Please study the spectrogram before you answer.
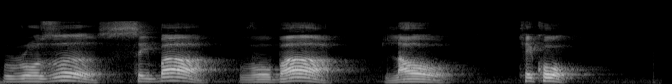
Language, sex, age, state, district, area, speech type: Manipuri, male, 45-60, Manipur, Senapati, rural, spontaneous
